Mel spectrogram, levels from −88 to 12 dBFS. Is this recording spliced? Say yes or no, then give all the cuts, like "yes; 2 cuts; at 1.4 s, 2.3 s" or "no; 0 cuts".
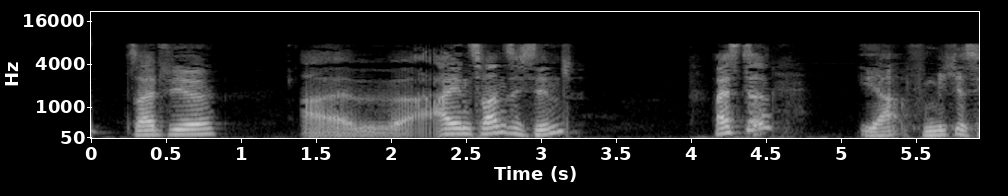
yes; 1 cut; at 4.0 s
